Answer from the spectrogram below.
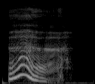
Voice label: Emote Negative

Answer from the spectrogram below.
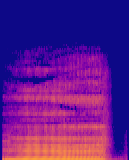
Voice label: Emote Negative

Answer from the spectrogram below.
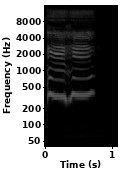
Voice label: Emote Positive

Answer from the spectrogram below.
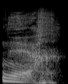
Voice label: Kai Emote Negative

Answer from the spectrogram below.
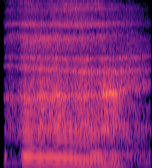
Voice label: Rune Emote Negative

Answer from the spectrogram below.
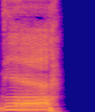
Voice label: Dubu Emote Negative

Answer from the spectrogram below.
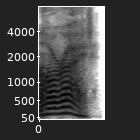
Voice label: Emote Positive; Zentaro

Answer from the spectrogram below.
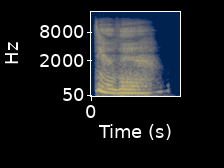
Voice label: Emote Positive; Dubu

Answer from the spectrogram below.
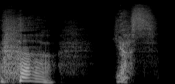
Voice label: Emote Positive; Zentaro

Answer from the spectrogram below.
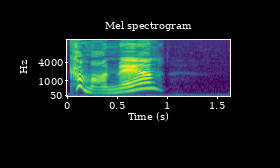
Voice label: Emote Negative

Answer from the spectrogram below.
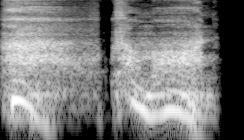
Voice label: Emote Negative; Kazan

